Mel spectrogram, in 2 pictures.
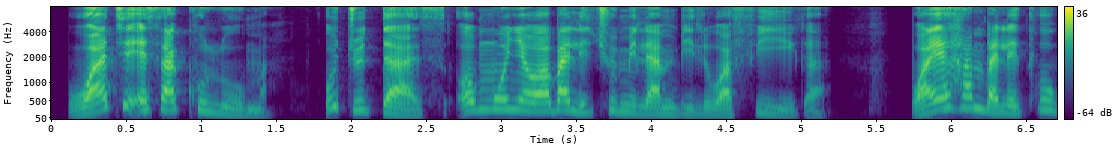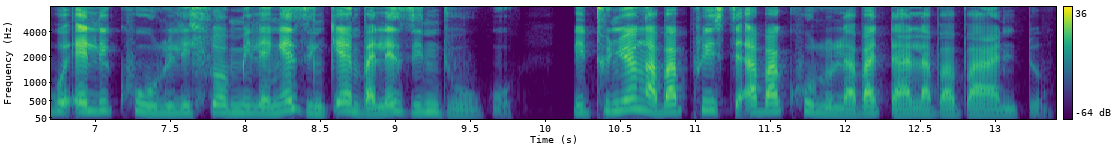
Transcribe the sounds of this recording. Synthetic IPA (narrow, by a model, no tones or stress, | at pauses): watʰiɛsakʰuluːma̰ | ud̥ʒ̥ʱud̥ʱasi̥omuɲɛwaβalit͡ʃʼumilambʱiliwafiːɣa̰ | wajɛhambʱaleǃuɣuʔelikʰululiɬomilɛŋeziŋkʼɛmbʱalezindʱuːɣṵ | litʰuɲwɛŋaβapʰristʼiaβakʰululaβad̥ʱalaβaβaːntʼṵ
